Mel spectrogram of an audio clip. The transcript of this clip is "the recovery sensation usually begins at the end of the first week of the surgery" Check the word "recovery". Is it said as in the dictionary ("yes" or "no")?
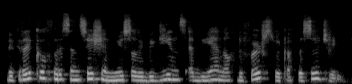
no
